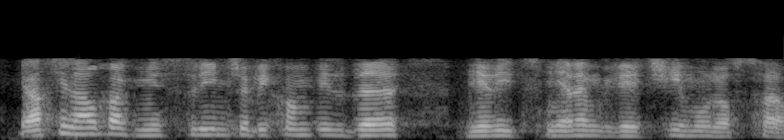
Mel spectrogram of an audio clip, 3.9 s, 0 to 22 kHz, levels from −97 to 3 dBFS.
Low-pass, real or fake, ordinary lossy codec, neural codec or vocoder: 7.2 kHz; fake; AAC, 16 kbps; codec, 16 kHz in and 24 kHz out, 1.1 kbps, FireRedTTS-2 codec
